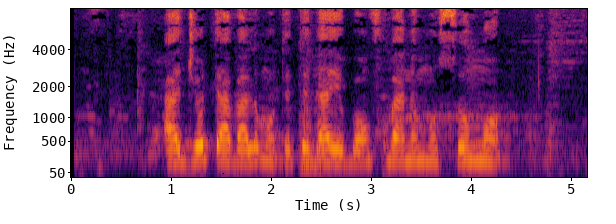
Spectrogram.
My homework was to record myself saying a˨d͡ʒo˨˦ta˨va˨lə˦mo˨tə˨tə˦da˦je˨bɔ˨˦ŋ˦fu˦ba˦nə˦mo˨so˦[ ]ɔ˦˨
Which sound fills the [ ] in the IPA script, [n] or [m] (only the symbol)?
m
